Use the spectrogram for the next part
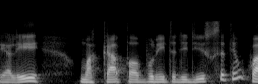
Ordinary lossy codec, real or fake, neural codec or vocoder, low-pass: none; fake; codec, 16 kHz, about 1 kbps, DyCAST, with the encoder's durations; none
